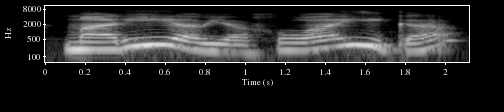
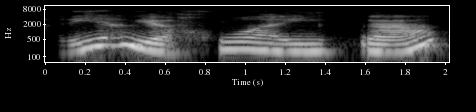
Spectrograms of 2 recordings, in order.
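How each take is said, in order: First: The pitch falls at the end. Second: The pitch rises at the end. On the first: It states a fact. "nos daremos cuenta de que el tono baja" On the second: It asks a question. "tendría que subir el tono"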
